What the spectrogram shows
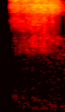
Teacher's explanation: Con la s muy cerrado los dientes una s muy muy sibilante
